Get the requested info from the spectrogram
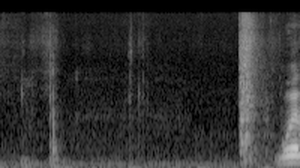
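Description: A man's voice pausing mid-sentence, with a few faint clicks in the gap. It resumes speaking near the end.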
